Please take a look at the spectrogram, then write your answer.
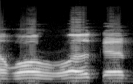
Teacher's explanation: غائن اور را دونوں پر پڑھے جائیں گے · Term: حروف مستعلیہ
